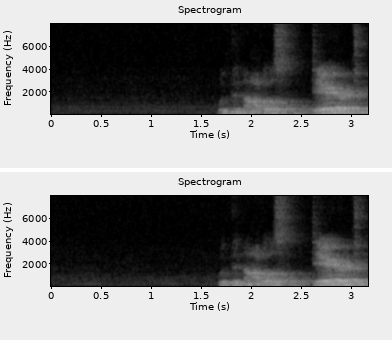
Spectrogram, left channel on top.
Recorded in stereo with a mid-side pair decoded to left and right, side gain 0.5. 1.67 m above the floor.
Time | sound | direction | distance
1.7 | a man speaking | 25° left | 1.2 m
